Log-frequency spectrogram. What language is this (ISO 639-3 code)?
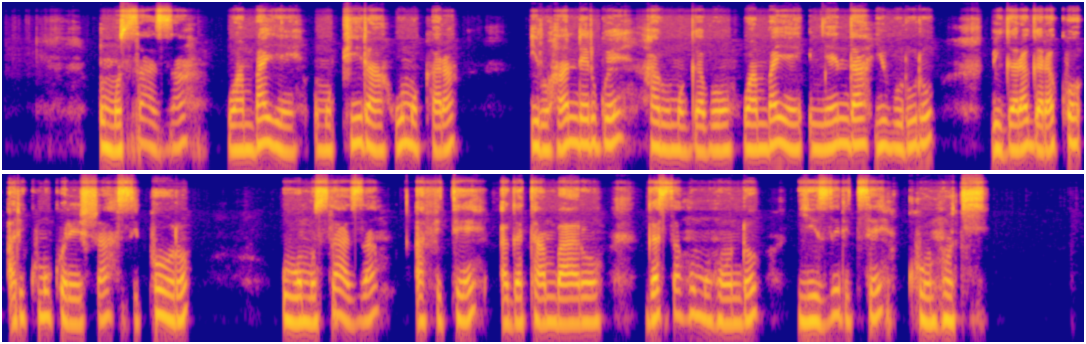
kin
